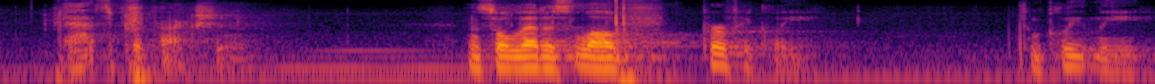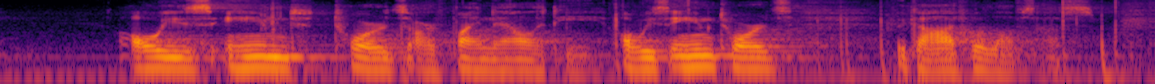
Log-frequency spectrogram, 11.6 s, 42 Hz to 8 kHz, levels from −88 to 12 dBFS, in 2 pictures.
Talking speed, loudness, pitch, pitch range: 115 wpm, -21 LUFS, 110 Hz, 85-115 Hz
